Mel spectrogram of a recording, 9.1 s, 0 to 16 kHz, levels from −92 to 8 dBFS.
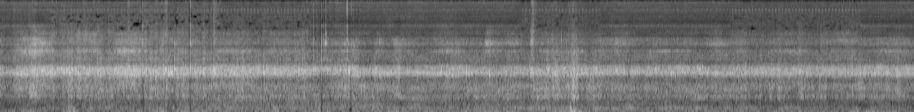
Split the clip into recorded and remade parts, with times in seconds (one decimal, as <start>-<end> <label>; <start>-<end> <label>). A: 0.0-0.5 remade; 0.5-3.1 recorded; 3.1-5.2 remade; 5.2-6.0 recorded; 6.0-7.3 remade; 7.3-8.6 recorded; 8.6-9.1 remade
